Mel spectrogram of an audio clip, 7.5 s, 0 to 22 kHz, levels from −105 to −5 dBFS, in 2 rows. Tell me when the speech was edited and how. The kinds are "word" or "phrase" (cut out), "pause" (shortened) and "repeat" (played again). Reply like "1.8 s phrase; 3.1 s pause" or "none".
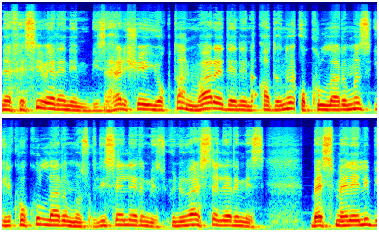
1.0 s word; 2.9 s word; 4.7 s word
